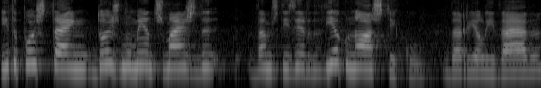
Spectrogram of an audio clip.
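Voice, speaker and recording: This woman's pitch varies in an ordinary way. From Portugal. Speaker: professor. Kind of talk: lecture. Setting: lecture hall with audience. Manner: slow; reading from a text.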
